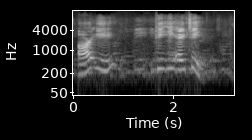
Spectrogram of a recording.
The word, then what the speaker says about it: repeat: p e a t how many syllables repeat two two repeat repeat repeat repeat repeat two two okay so syllables number they're two syllables and you stress the second r e p a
